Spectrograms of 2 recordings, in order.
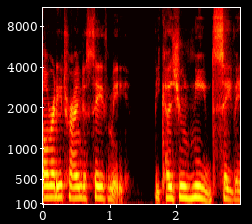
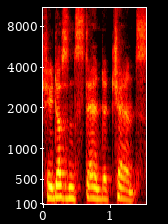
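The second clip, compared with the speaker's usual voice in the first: really gravelly, rough-edged character voice. Reading a story aloud, voicing Mira: gravelly voice for Mira. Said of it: "I just gave her that really gravelly voice".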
